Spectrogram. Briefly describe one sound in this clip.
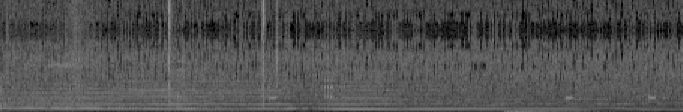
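A handheld device clicks and beeps as its menu changes.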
